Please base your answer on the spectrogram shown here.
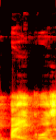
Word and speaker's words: Paika: जानने वाली बात यहां पर है कि पाइकोज है कौन। देखिए जनरली लोग इसे पाइका बोलते हैं, पर हम लोग प्रोनाउंस इसे करेंगे पाइको। ओरिजिनली किया जाता है प्रोनाउंस।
